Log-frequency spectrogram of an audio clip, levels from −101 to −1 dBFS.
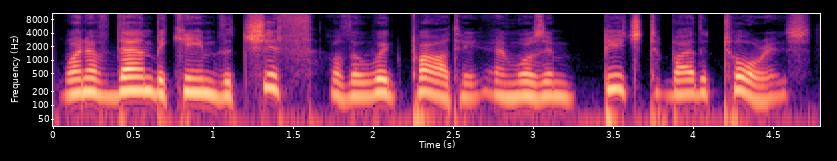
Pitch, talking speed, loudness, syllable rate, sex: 175 Hz, 200 wpm, -18 LUFS, 5.2 syllables/s, male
